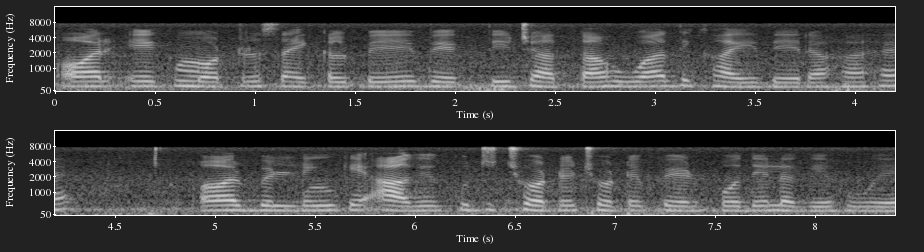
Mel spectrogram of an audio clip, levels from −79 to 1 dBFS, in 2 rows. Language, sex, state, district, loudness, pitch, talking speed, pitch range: Hindi, female, Punjab, Pathankot, -20 LUFS, 210 Hz, 155 wpm, 200-215 Hz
